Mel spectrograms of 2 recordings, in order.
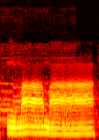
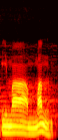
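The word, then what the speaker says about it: إماما: dibaca panjang Euro skeptis cara membacanya imama bukan Imam Man aslinya seperti itu tahu dibaca imama seperti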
